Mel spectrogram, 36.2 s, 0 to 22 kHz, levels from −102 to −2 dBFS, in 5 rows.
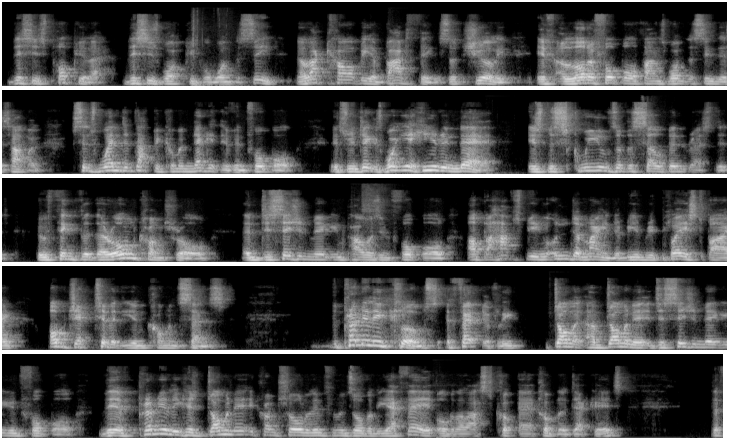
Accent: British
